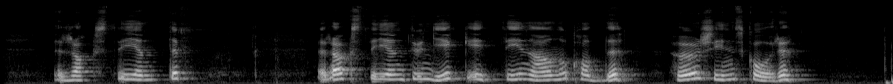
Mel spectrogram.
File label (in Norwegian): rakstejente, Numedalsmål; Rakstejentun jekk ette inan o kådde hør sin skåre.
